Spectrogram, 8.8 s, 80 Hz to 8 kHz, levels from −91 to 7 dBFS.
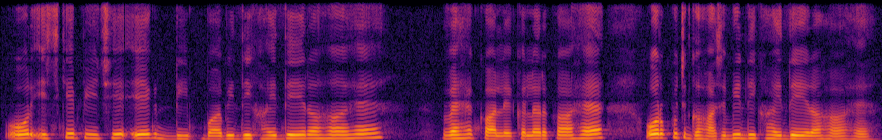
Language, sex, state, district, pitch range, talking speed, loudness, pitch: Hindi, female, Uttar Pradesh, Saharanpur, 180-215 Hz, 155 wpm, -20 LUFS, 195 Hz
